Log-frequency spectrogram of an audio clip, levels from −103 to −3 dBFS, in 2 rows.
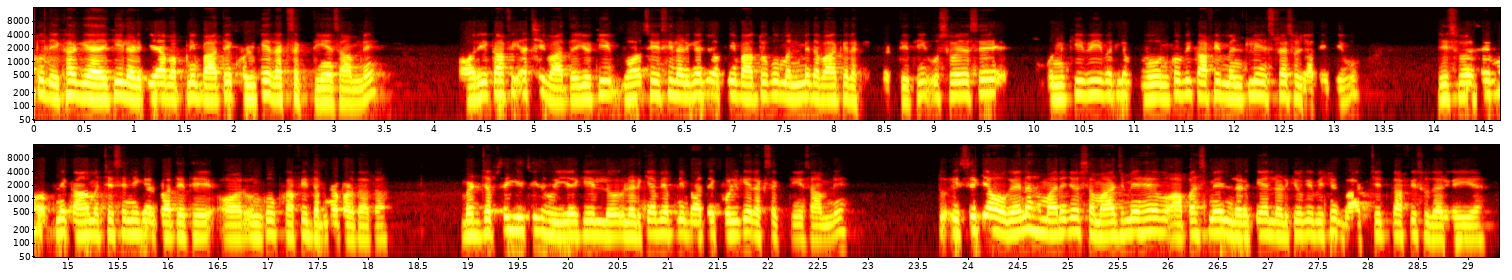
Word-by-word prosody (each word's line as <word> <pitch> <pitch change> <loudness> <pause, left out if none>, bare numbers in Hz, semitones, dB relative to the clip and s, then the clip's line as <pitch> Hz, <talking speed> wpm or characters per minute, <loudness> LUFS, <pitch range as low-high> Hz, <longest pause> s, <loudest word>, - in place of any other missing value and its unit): तो 195 - +2
देखा 175 +1 +2
गया 165 -2 +6
है 150 0 +10
कि 175 +4 +2
लड़कियाँ 160 +1 +5
अब 155 - 0
अपनी 150 +3 0
बातें 145 +4 +5
खुल 150 -1 +1
के 190 - +5
रख 150 - +3
सकती 150 -3 -3
हैं 130 - +4
सामने 125 -1 -2 0.9
और 140 +2 +3
ये 175 - +3
काफ़ी 180 -1 +3
अच्छी 195 +2 -1
बात 130 -1 +2
है, 145 - +1
क्योंकि 150 +5 -1
बहुत 160 +2 0
से 185 - +1
ऐसी 180 +3 -3
लड़कियाँ 175 0 +2
जो 180 0 -1
अपनी 175 +2 -3
बातों 160 +1 +2
को 180 +1 -1
मन 160 - +1
में 170 - 0
दबा 150 -2 +3
के 145 +2 -3
रखे 135 - -11
रखती 135 - -7
थीं, 170 +7 -7
उस 165 - -8
वजह 175 0 +2
से 200 0 +1 0.6
उनकी 150 +5 -1
भी 190 +1 0
मतलब 180 -1 -4
वो 155 +1 +1
उनको 155 +4 -2
भी 190 +1 -2
काफ़ी 175 0 +1
मेंटली 165 +2 -2
स्ट्रेस 175 0 -2
हो 155 - -1
जाती 125 -1 -5
थीं 130 - -10
वो, 95 -7 -12 0.8
जिस 155 +1 -4
वजह 165 0 +2
से 190 - +2
वो 185 +2 -2
अपने 175 +1 0
काम 155 0 +4
अच्छे 160 +2 -4
से 165 +2 -5
नहीं 165 -1 -2
कर 160 -2 -1
पाते 145 0 +2
थे, 145 0 -3
और 130 0 -2
उनको 140 +4 -2
काफ़ी 145 +2 -2
दबना 140 0 0
पड़ता 130 -2 0
था। 130 +1 -8 0.8
बट 155 +1 0
जब 175 0 +4
से 195 0 0
ये 195 - +3
चीज़ 190 -1 -2
हुई 155 -3 -2
है 150 0 +2
कि 155 +1 -2
लो 150 -1 0
लड़कियाँ 150 +2 0
अपनी 165 0 -5
बातें 155 +1 0
खुल 155 0 0
के 175 +2 0
रख 145 - -3
सकती 135 -1 -9
हैं 135 - -5
सामने, 130 +5 -5 1.0
तो 410 - -4
इससे 170 +4 +1
क्या 210 +1 +5
हो 185 -4 +7
गया 165 +1 +2
है - - +3
ना 215 - +4
हमारे 170 -1 +2
जो 185 0 -1
समाज 155 -3 +1
में 175 - +3
है 180 +2 0
वो 175 - -3
आपस 160 +2 -3
में 175 0 +3
लड़के 145 +2 -1
और 160 - -1
लड़कियों 150 +2 -4
के 160 0 -4
बीच 155 +1 -6
में 175 -3 -4
बातचीत 135 +4 -3
काफ़ी 155 +1 -2
सुधर 140 -4 -3
गई 130 0 -3
है 125 0 -6
155 Hz, 235 wpm, -19 LUFS, 145-175 Hz, 1.0 s, है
